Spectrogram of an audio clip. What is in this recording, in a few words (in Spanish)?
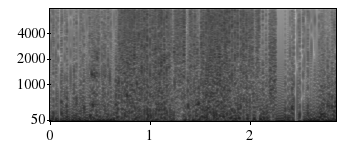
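"agujero", Spanish, fricatives; laboratori fonetica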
